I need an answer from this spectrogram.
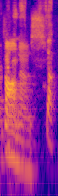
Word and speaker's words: Thanos: ball hold hold on are you saying Thanos or Thanos it is Thanos it is pronounced Thanos [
